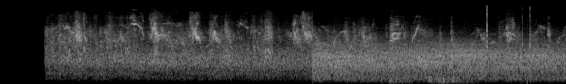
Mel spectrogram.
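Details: Eurasian tree sparrows give busy, overlapping high chirps for the first few seconds, one puffed up round atop a wisteria trellis, startled by pigeons taking off; then a steady hiss of wind or traffic takes over.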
